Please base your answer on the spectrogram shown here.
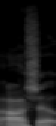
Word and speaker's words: Asha: Can you please, well, before I do that, actually, Asha, have I been saying your name wrong this whole time?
